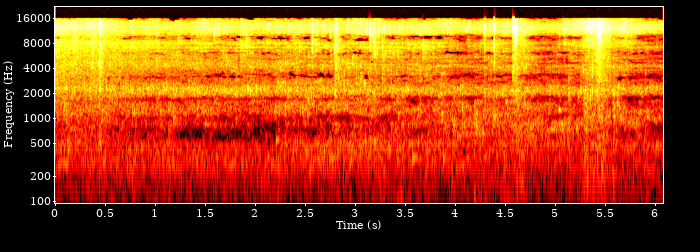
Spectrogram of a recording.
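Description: Small rocky forest stream running steadily over and between stones, with a few light clicks.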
